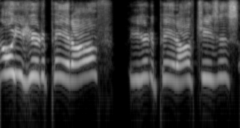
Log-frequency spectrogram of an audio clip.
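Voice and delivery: high mocking voice of the bank manager; whiny high mimic of her. Imitating the bank manager to friends, high and mocking. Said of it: "She's like".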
